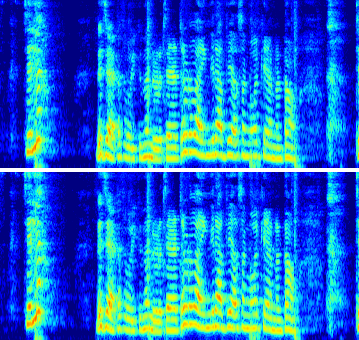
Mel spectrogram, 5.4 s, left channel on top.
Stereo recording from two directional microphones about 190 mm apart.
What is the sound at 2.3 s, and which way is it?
A woman's voice, 20° right (ahead or behind).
